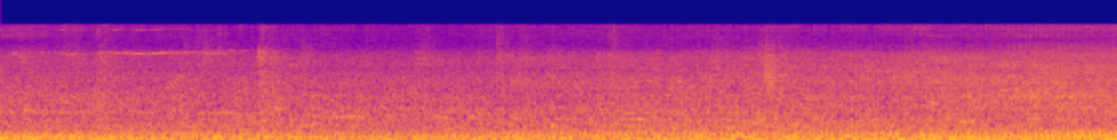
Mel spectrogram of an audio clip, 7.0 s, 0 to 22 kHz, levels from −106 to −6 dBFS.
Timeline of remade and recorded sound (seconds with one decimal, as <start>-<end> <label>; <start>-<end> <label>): 0.0-1.2 recorded; 1.2-2.1 remade; 2.1-4.0 recorded; 4.0-5.8 remade; 5.8-7.0 recorded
